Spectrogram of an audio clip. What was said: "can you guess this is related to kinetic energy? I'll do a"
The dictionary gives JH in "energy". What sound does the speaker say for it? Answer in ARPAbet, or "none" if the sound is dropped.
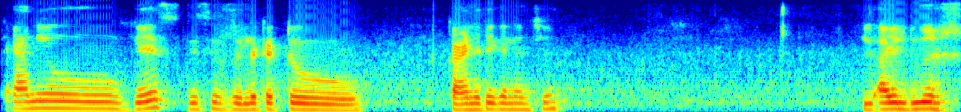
CH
